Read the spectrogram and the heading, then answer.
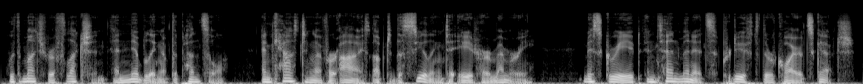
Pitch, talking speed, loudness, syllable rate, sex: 100 Hz, 210 wpm, -17 LUFS, 5.8 syllables/s, male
